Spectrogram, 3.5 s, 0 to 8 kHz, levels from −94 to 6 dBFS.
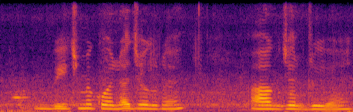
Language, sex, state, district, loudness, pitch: Hindi, female, Bihar, West Champaran, -18 LUFS, 250 Hz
